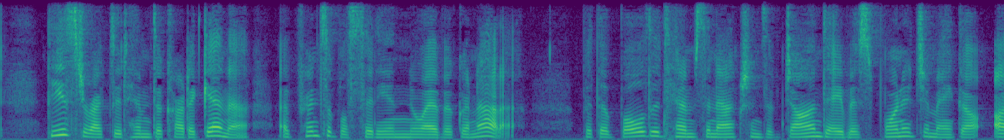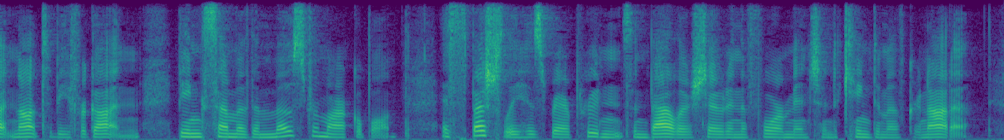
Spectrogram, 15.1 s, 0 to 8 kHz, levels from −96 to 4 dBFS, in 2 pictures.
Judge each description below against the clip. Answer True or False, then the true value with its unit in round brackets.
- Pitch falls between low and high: True (180 Hz)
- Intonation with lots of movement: False (2.8 semitones)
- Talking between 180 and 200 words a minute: True (190 wpm)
